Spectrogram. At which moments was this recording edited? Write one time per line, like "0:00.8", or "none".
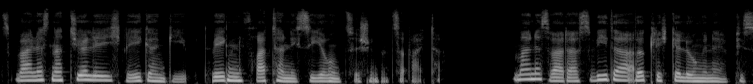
0:01.2
0:02.1
0:03.8
0:05.5
0:06.3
